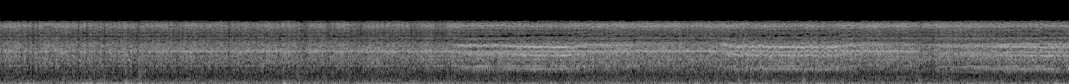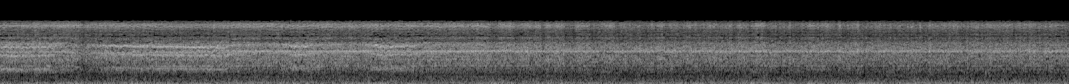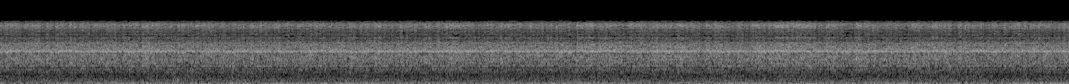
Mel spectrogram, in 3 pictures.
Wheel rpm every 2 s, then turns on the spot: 230, 230, 230, 220, 220, 210, 210, 220, 230, 230, 230, 230, 230, 230, 240, 230.
none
